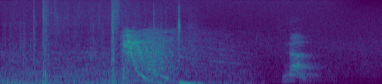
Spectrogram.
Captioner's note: blaster shot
